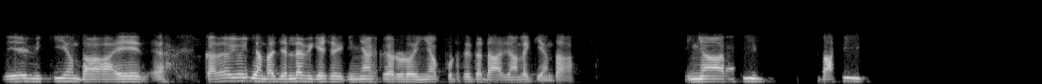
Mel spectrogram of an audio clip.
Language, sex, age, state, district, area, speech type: Dogri, male, 30-45, Jammu and Kashmir, Udhampur, rural, conversation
